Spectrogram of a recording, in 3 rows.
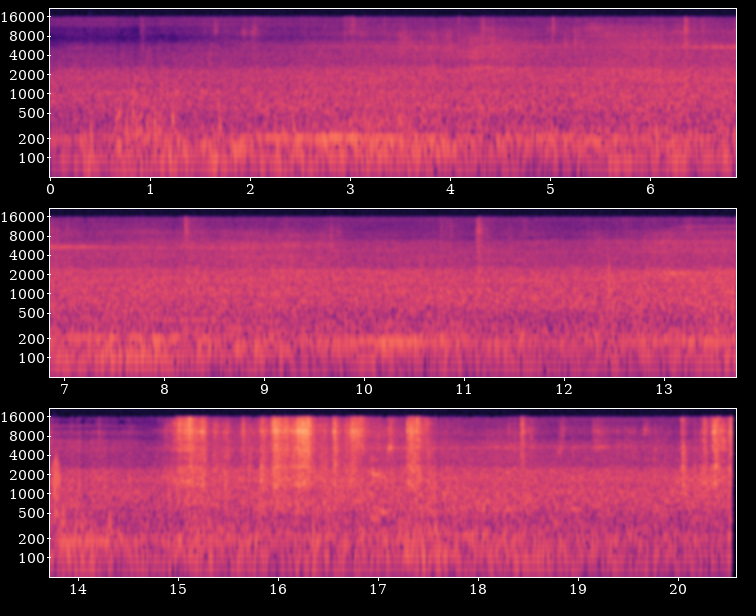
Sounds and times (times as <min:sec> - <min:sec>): Vehicle: 0:00.0 - 0:20.5
Speech: 0:16.7 - 0:17.6.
